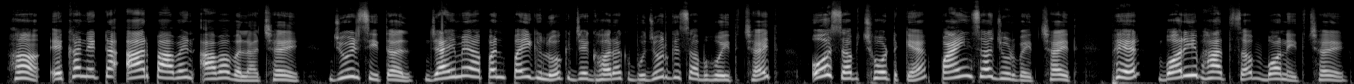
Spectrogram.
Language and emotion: Maithili, neutral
